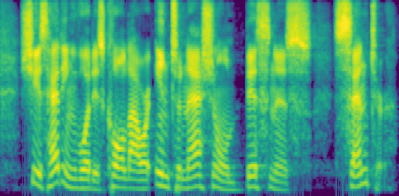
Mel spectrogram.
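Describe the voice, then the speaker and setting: With a non-native accent, a man speaks at a fairly high pitch in a bright, sharp tone marked by vocal fry. The recording is very clean with a silent background. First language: not English. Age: 40s. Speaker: business school dean. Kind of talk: panel discussion. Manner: halting, many fillers.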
